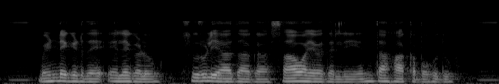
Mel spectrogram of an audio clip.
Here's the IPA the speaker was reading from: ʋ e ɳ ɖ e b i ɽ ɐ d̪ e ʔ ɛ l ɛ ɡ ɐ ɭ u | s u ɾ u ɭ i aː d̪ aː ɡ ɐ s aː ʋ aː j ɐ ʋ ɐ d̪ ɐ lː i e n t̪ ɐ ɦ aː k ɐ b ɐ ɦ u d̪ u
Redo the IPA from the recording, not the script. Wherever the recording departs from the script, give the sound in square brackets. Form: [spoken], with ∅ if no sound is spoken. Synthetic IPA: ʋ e ɳ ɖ e [ɡ] i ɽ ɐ d̪ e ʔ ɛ l ɛ ɡ ɐ ɭ u | s u ɾ u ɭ i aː d̪ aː ɡ ɐ s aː ʋ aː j ɐ ʋ ɐ d̪ ɐ lː i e n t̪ ɐ ɦ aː k ɐ b ɐ ɦ u d̪ u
